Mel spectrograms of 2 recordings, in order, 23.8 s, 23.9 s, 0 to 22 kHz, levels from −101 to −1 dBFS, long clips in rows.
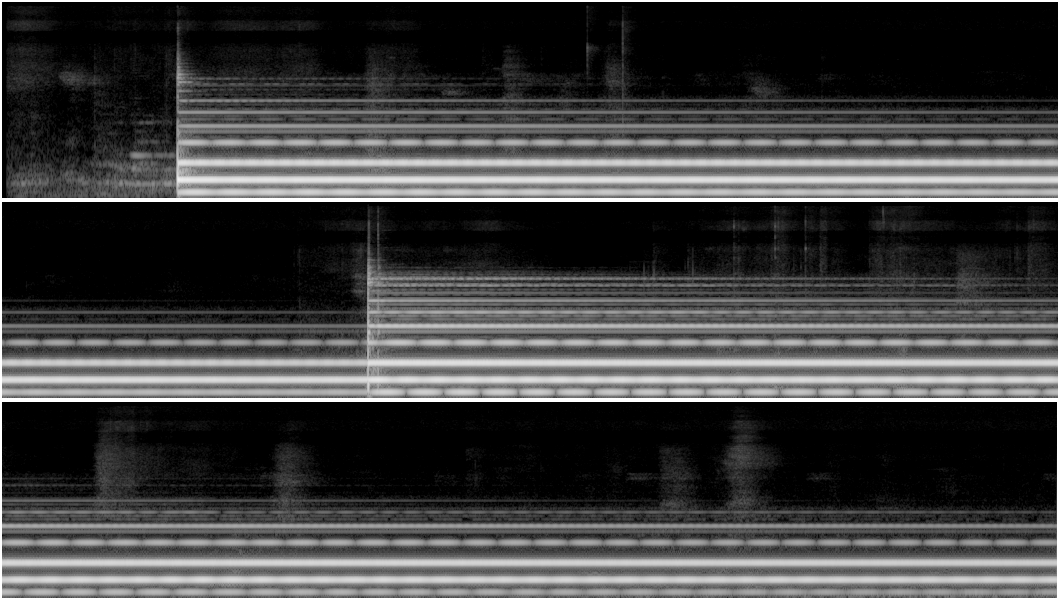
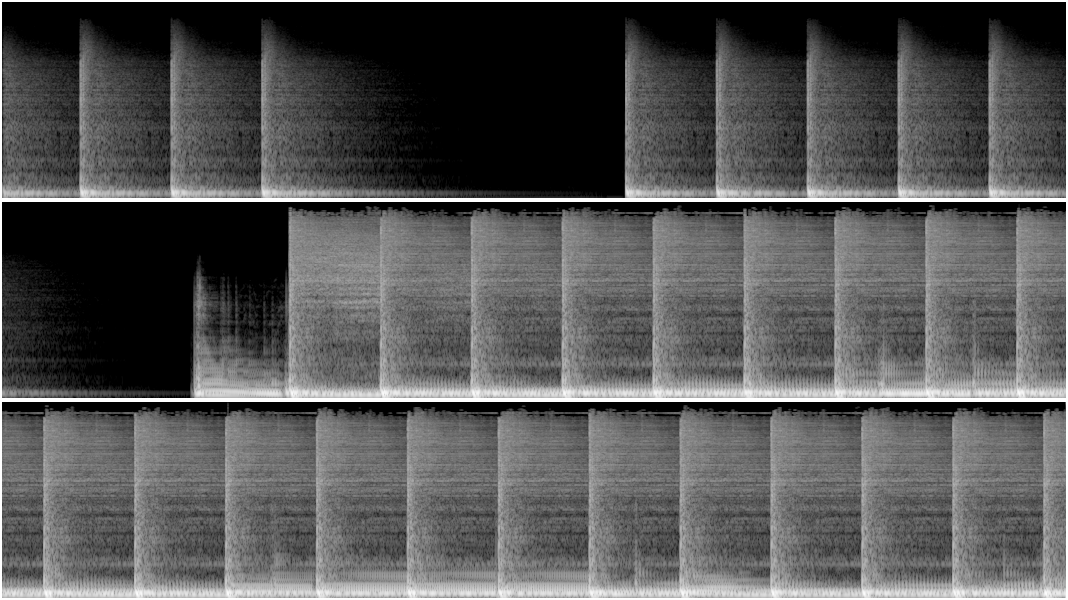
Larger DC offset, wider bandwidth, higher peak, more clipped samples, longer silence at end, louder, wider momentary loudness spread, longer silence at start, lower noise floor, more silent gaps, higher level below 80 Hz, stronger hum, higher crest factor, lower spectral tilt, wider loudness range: neither; second, 5.2 kHz vs 18.5 kHz; about the same, -2 dBFS vs 0 dBFS; neither; about the same, 0 s vs 0 s; about the same, -17 LUFS vs -17 LUFS; second, 6 LU vs 13 LU; first, 1.3 s vs 0 s; second, -61 dBFS vs under -90 dBFS; neither; second, -64 dBFS vs -24 dBFS; neither; about the same, 14 dB vs 16 dB; first, -9.5 dB/octave vs -5.5 dB/octave; second, 4 LU vs 14 LU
